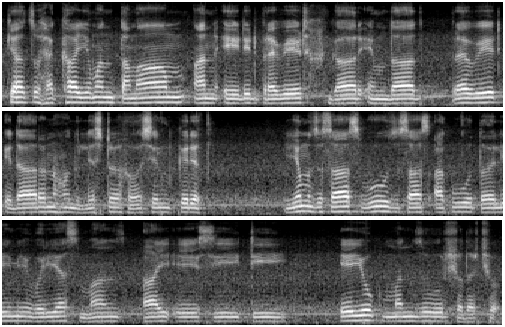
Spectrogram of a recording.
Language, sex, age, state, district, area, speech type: Kashmiri, male, 30-45, Jammu and Kashmir, Bandipora, rural, read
